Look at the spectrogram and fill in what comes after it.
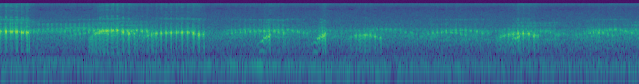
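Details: Night frog chorus: many frogs give arching, rasping croaks in quick overlapping bursts, some louder calls standing out, with a constant low rumble beneath.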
